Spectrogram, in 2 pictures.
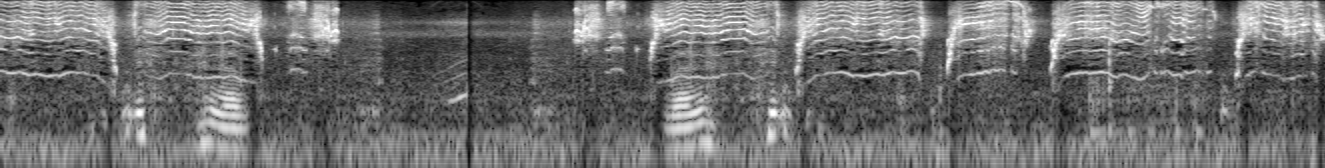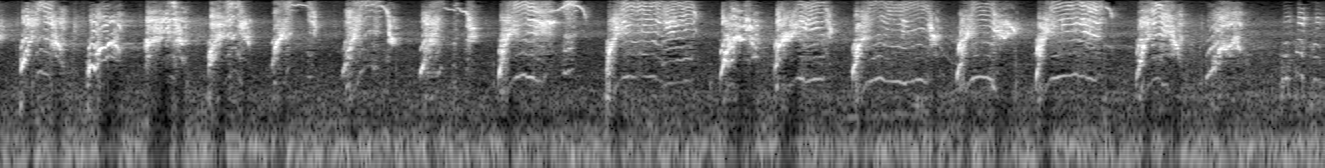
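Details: Baby monkey crying and screaming: loud, shrill, harmonic shrieks in rapid bursts, many wavering and sliding, repeated almost without pause for twenty seconds, with a brief quieter gap near the start.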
